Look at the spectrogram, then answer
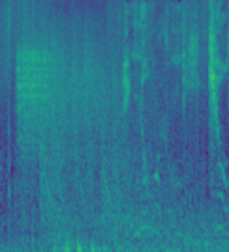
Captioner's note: thunder crashes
